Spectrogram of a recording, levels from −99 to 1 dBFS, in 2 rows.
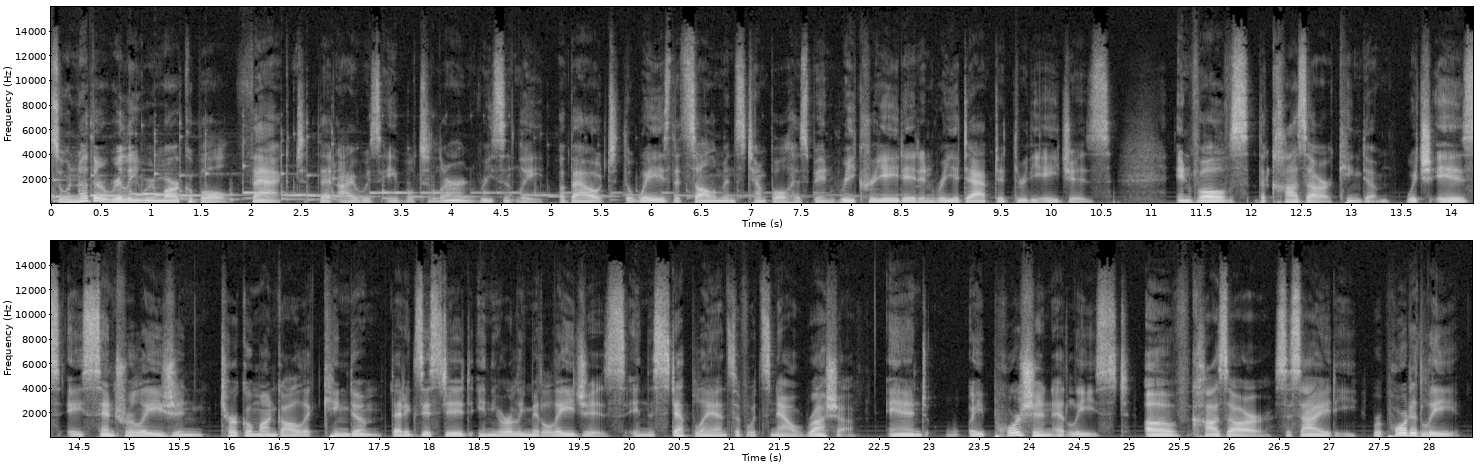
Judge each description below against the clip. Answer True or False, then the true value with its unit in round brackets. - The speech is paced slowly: True (130 wpm)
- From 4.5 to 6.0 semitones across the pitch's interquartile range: False (3.4 semitones)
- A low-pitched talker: True (115 Hz)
